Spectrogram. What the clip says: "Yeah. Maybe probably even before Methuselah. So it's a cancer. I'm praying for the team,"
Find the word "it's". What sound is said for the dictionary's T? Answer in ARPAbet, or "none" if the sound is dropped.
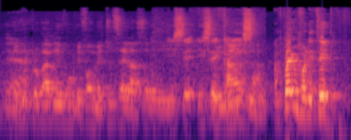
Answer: S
